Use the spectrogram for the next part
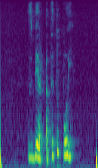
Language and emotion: Russian, angry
